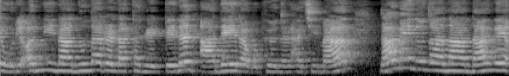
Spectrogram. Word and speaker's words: 姉: 근데 또 하나만 해서 언니나 누나 이렇게 훈독으로 발음을 할 수가 있는데, 훈독으로 발음을 했을 때는 언니나 누나는 아내라고 표현을 합니다. 아내.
